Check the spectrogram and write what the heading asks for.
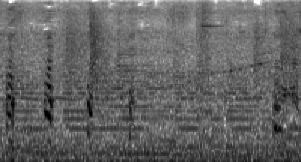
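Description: A woman laughing, a few quick pulses in the first half-second, over a steady low rumble inside the vehicle.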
